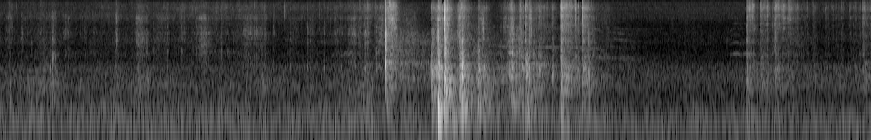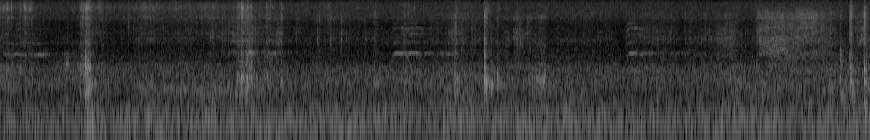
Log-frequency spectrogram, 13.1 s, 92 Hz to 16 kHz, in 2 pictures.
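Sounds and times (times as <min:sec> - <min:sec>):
skateboard slapping on asphalt: 0:00.0 - 0:04.5, 0:05.6 - 0:11.0
skateboard clattering: 0:00.0 - 0:04.6, 0:05.6 - 0:11.6.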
